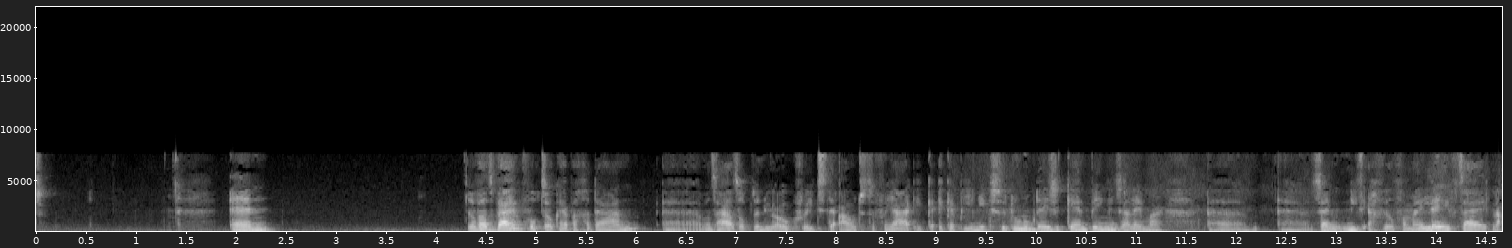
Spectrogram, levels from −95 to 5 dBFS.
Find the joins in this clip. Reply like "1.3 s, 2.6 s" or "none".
none

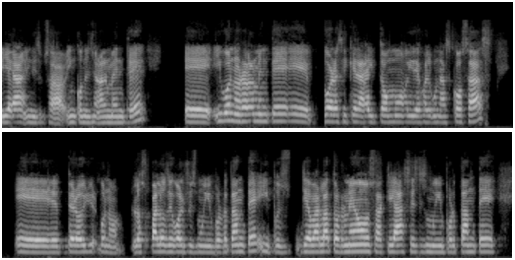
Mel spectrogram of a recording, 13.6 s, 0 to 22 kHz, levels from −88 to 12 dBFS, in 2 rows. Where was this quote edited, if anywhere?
4.3 s, 8.1 s

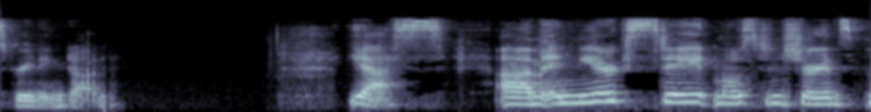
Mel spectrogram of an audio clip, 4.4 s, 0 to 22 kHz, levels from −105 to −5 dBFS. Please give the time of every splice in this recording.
1.6 s

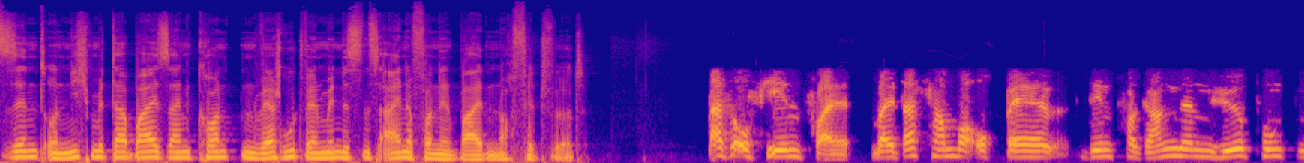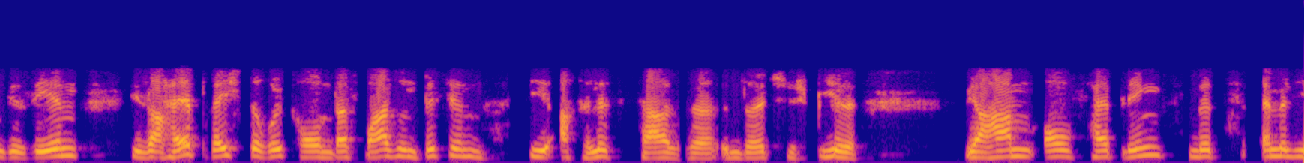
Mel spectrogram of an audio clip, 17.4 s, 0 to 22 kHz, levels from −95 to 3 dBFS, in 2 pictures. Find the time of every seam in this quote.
1.9 s

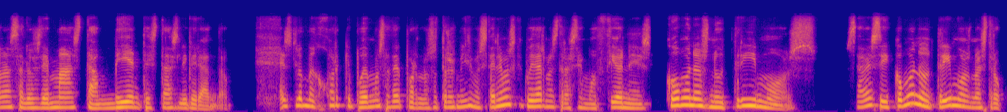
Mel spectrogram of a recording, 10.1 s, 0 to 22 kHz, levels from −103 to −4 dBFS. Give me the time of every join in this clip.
2.8 s, 4.9 s, 6.5 s

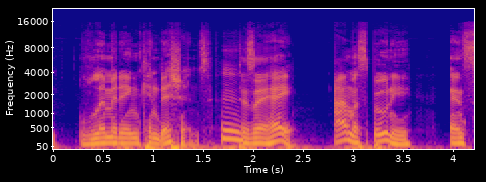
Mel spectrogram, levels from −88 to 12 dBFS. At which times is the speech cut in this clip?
none

